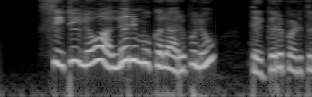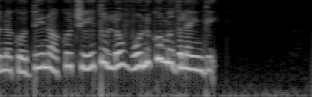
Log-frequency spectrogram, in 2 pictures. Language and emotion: Telugu, fearful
